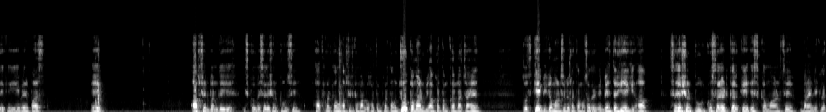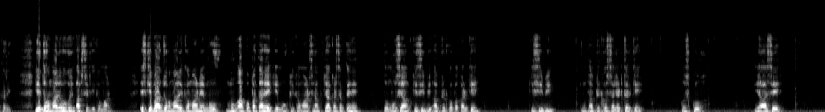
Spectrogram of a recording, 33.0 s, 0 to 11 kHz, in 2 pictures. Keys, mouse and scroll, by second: 2.8 click, 5.3 click, 22.8 click, 22.8 click, 26.3 Escape, 28.0 click.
